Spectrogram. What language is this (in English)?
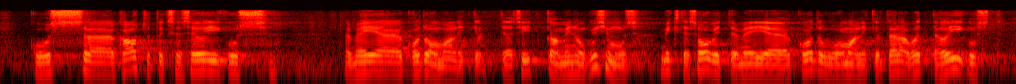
Estonian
